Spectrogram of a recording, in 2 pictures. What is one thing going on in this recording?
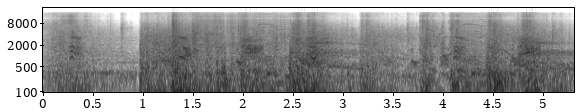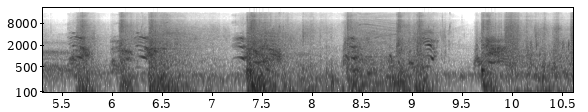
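Game combat sounds of spells and blows clash rapidly.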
